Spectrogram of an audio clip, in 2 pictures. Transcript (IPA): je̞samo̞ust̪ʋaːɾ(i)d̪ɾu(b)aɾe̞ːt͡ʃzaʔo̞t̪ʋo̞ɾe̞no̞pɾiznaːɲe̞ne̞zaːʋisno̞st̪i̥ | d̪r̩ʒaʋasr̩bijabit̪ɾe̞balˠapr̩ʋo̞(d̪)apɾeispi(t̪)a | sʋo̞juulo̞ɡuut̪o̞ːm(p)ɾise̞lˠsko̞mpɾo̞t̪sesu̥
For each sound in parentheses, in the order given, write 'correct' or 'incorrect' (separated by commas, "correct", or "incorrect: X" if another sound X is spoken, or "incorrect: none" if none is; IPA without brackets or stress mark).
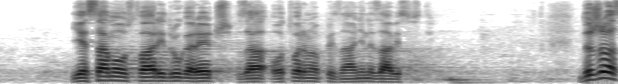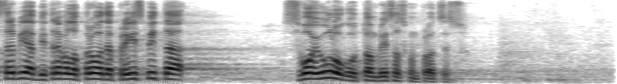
correct, incorrect: ɡ, correct, correct, incorrect: b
